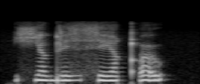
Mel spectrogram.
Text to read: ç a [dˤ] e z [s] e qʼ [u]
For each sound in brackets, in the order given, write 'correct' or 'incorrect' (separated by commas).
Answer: incorrect, correct, correct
